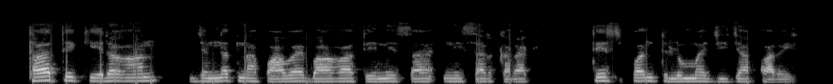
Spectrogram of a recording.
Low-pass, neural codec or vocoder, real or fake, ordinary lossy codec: 7.2 kHz; none; real; Opus, 16 kbps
